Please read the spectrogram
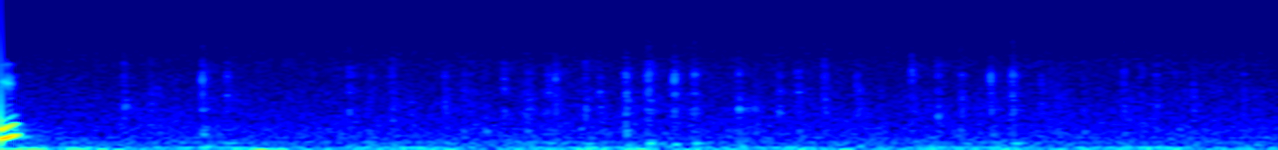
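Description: Typing on a computer keyboard: a run of quiet key clicks at an irregular pace.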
